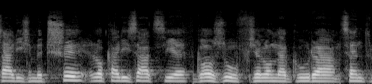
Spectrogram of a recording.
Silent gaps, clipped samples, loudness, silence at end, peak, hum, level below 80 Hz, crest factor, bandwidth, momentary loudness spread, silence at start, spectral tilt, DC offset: none; under 0.1%; -18 LUFS; 0 s; -2 dBFS; none; -62 dBFS; 14 dB; 13 kHz; 4 LU; 0 s; -7 dB/octave; under 0.1%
